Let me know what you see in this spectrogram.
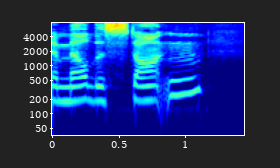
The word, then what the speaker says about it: Imelda Staunton: I felt completely different about the woman playing the Queen, Imelda Staunton.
